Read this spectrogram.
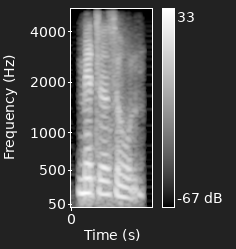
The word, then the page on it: metazoan: Indian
